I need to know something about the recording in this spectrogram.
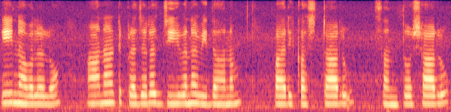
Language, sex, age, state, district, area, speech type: Telugu, female, 18-30, Telangana, Ranga Reddy, urban, spontaneous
